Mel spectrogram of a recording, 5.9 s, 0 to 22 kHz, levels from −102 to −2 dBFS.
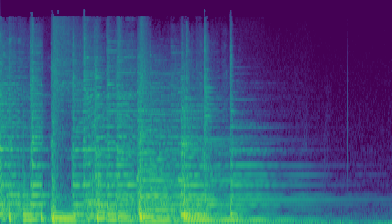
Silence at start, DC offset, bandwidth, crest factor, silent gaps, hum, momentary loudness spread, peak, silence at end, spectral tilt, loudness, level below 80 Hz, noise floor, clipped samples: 0 s; under 0.1%; 16 kHz; 18 dB; none; none; 17 LU; -6 dBFS; 0 s; -6.5 dB/octave; -24 LUFS; -34 dBFS; -51 dBFS; under 0.1%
